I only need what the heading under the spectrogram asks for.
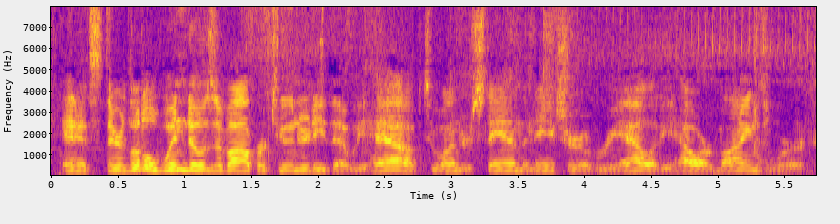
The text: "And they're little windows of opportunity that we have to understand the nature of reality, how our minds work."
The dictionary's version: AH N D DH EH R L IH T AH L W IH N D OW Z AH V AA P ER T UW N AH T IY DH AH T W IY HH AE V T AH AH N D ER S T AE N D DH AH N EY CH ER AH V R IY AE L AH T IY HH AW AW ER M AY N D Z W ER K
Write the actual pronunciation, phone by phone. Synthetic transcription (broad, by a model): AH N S DH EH R L IH T L W IH N D OW Z AH V AA P ER T UW N AH T IY DH AH T W IY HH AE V T AH AH N D ER S T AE N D DH AH N EY CH ER AH V R IY AE L AH T IY HH AW AW ER M AY N D Z W ER K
